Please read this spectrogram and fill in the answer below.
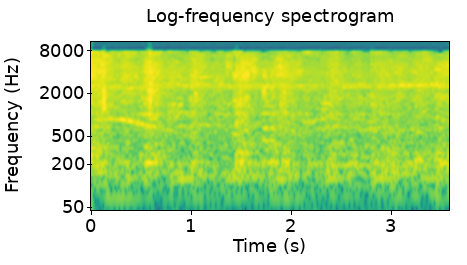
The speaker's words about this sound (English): and we're at the demonstration Saturday night in Tel Aviv. It's a demonstration.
